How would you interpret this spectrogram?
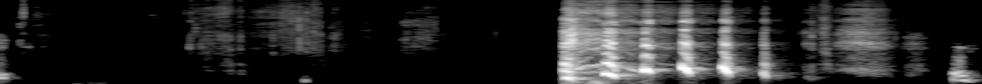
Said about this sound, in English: I'm going to rip a palm branch off so you can see what it looks like.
